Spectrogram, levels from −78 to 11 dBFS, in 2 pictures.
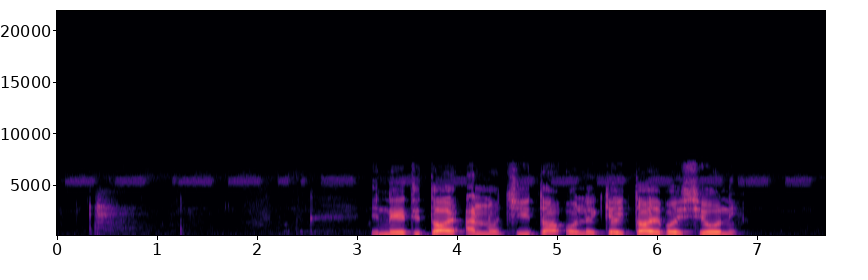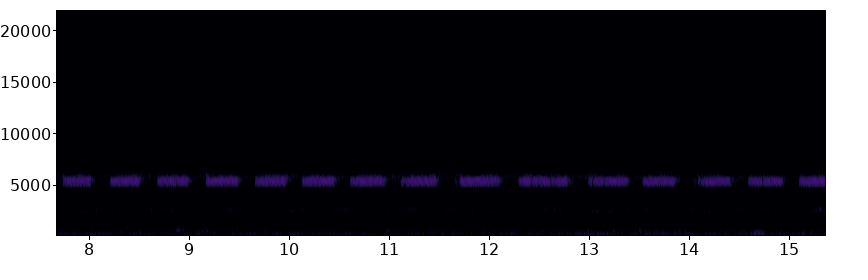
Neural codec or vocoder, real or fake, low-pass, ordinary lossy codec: none; real; 7.2 kHz; none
